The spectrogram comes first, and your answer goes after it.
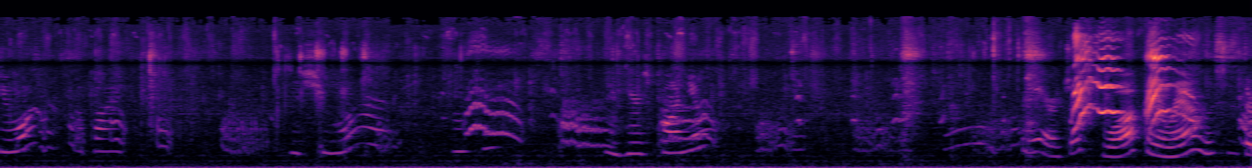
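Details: Japanese Chin puppy litter exploring the ground for the first time: rapid, overlapping whiny squeals with curved, wavering pitch, louder and denser near the end, against constant low background hum.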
